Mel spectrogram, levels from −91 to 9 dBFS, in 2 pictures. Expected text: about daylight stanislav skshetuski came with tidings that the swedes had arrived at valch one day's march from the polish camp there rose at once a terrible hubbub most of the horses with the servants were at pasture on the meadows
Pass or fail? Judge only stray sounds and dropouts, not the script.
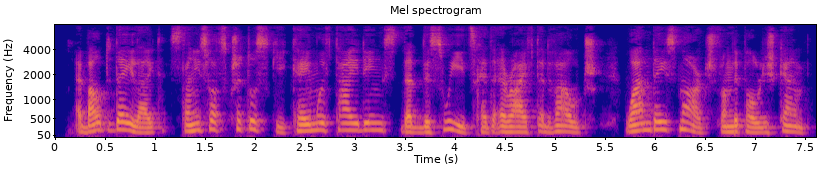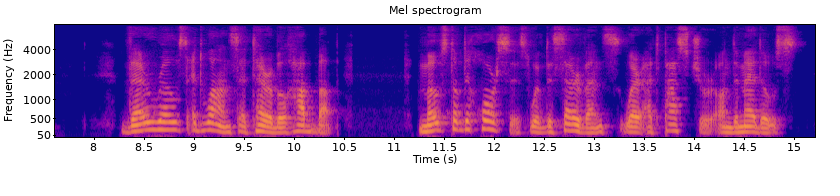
pass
